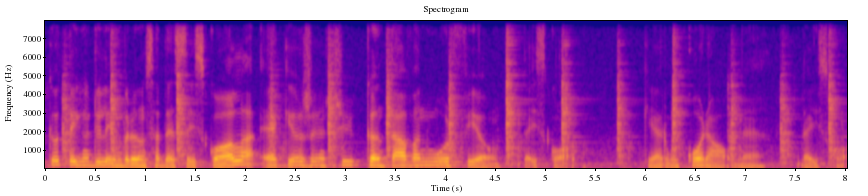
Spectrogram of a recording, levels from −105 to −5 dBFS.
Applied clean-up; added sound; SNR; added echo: none; Tools; 16 dB; none.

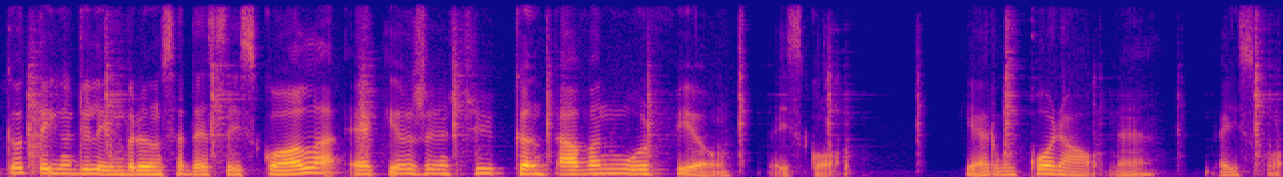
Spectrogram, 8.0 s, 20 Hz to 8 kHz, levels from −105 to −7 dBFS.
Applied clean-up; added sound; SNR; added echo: neural mask model RNNoise.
